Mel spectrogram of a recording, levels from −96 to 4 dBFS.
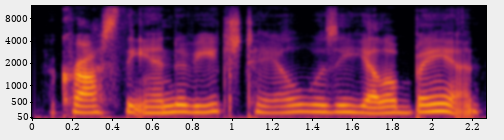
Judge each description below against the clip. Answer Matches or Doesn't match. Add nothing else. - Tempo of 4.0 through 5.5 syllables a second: Doesn't match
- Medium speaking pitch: Doesn't match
